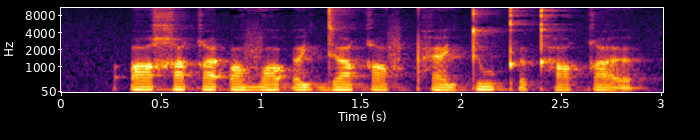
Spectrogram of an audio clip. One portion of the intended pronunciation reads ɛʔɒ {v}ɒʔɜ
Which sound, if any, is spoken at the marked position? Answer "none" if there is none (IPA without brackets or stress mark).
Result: v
